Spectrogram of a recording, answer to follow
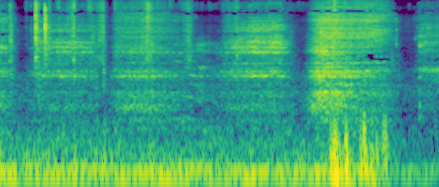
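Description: A man breathing hard close to the microphone as he works on his back under the car, with a louder snort-like exhale over a low hum about three seconds in.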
